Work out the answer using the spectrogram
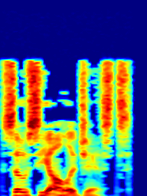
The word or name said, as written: sociologists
